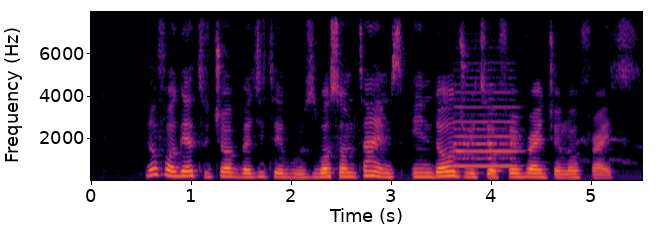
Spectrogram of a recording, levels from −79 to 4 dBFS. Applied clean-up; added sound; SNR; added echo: none; Wind instrument, woodwind instrument; 7 dB; none.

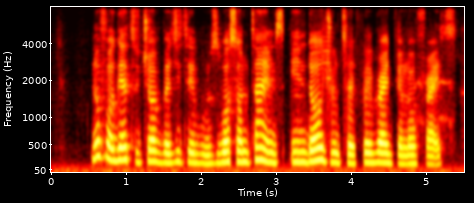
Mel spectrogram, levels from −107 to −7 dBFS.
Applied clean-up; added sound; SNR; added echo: neural diffusion model UNIVERSE++.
